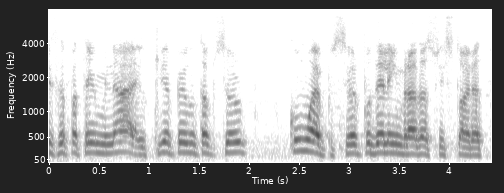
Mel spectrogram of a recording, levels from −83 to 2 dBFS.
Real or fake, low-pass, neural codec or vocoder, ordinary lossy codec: real; 7.2 kHz; none; Opus, 16 kbps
